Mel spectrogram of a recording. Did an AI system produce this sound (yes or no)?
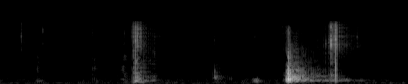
yes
